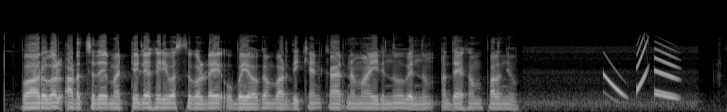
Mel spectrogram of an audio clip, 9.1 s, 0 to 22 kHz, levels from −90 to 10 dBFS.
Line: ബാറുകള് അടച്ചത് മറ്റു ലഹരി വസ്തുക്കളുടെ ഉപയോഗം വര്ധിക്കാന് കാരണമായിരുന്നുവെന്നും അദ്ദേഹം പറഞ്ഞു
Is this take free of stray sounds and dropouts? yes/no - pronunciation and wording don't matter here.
no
